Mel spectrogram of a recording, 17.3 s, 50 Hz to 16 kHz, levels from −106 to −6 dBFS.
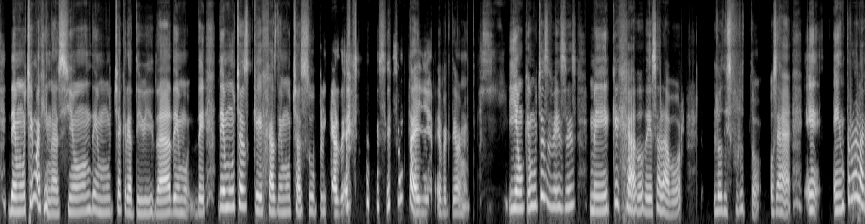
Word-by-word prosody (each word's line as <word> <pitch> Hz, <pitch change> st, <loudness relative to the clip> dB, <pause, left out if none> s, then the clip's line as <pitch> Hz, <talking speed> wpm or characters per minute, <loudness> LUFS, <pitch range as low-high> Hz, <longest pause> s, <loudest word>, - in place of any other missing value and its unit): de 200 Hz, 0 st, +6 dB
mucha 205 Hz, +9 st, +3 dB
imaginación, 195 Hz, -, +2 dB
de 225 Hz, -3 st, -3 dB
mucha 190 Hz, +4 st, -4 dB
creatividad, 180 Hz, -1 st, +1 dB
de 195 Hz, -1 st, +1 dB
mu 180 Hz, -1 st, -7 dB
de 185 Hz, +1 st, 0 dB, 0.2 s
de 250 Hz, 0 st, +5 dB
muchas 260 Hz, +1 st, +2 dB
quejas, 200 Hz, -2 st, +1 dB
de 190 Hz, -, -6 dB
muchas 190 Hz, -1 st, -2 dB
súplicas 200 Hz, -3 st, +1 dB
de 195 Hz, -, -2 dB, 0.7 s
sí 265 Hz, +1 st, -5 dB
es -, -, -8 dB
un 350 Hz, +3 st, -5 dB
taller, 185 Hz, -1 st, +4 dB
efectivamente. 180 Hz, +8 st, -6 dB, 0.7 s
Y 245 Hz, -1 st, +4 dB
aunque 240 Hz, 0 st, +1 dB
muchas 290 Hz, +7 st, -1 dB
veces 260 Hz, +2 st, -3 dB, 0.2 s
me 205 Hz, -1 st, 0 dB
he 225 Hz, -, -4 dB
quejado 250 Hz, -9 st, +1 dB
de 195 Hz, -1 st, -2 dB
esa 220 Hz, +5 st, 0 dB
labor, 170 Hz, -3 st, -1 dB, 0.6 s
lo 205 Hz, +1 st, -3 dB
disfruto, 205 Hz, +2 st, -5 dB, 0.2 s
o 195 Hz, -, -8 dB
sea, 195 Hz, -1 st, +1 dB, 0.3 s
eh, 225 Hz, 0 st, +2 dB, 0.3 s
entro 270 Hz, -, -2 dB
a 410 Hz, -, +1 dB
la 305 Hz, -7 st, +2 dB
205 Hz, 135 wpm, -26 LUFS, 190-250 Hz, 0.7 s, de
